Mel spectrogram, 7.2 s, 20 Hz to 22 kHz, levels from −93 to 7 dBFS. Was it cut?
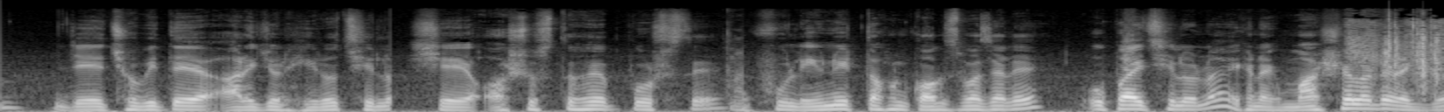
yes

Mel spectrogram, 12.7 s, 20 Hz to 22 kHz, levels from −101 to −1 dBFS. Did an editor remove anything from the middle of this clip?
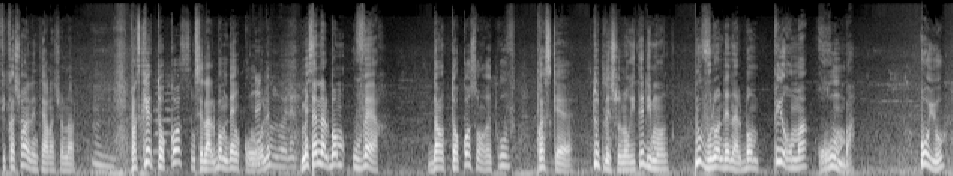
yes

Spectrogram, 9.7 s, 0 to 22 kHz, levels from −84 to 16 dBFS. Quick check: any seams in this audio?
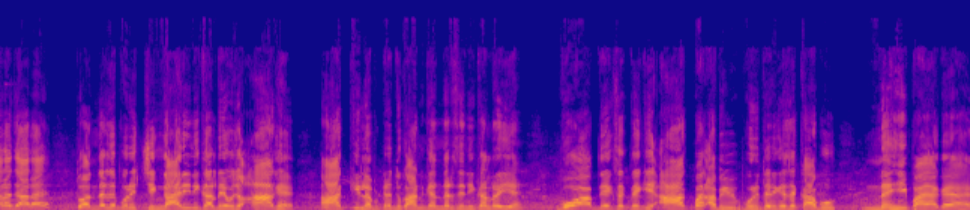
no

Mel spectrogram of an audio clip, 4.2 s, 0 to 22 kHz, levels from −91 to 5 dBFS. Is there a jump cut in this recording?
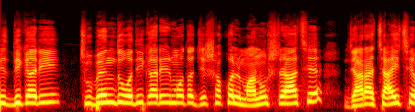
no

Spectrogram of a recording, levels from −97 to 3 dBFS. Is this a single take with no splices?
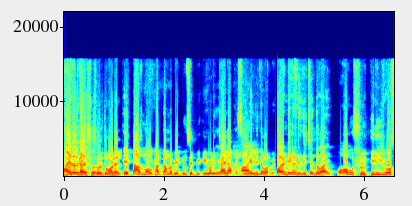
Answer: no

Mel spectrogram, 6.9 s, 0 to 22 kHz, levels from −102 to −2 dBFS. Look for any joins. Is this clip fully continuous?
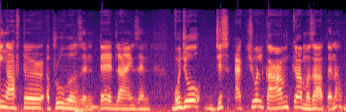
yes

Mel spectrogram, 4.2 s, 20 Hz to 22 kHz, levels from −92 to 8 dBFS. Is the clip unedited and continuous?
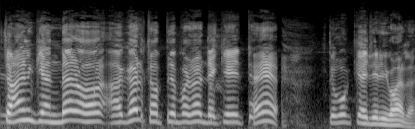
yes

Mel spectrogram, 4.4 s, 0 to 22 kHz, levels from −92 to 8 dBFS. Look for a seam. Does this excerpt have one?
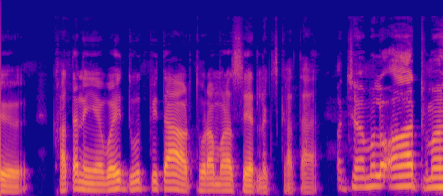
no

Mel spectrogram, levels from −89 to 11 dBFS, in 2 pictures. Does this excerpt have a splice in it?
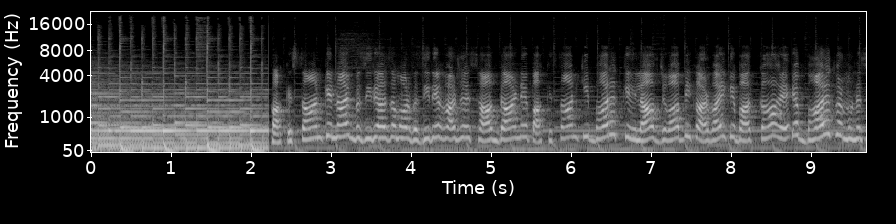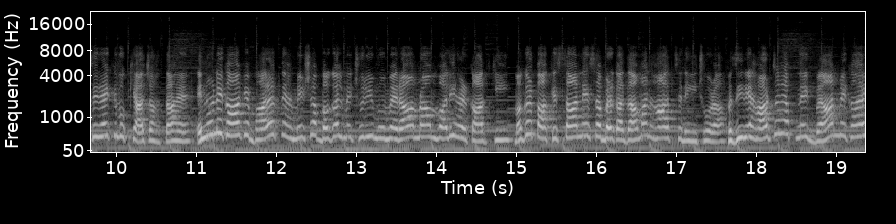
yes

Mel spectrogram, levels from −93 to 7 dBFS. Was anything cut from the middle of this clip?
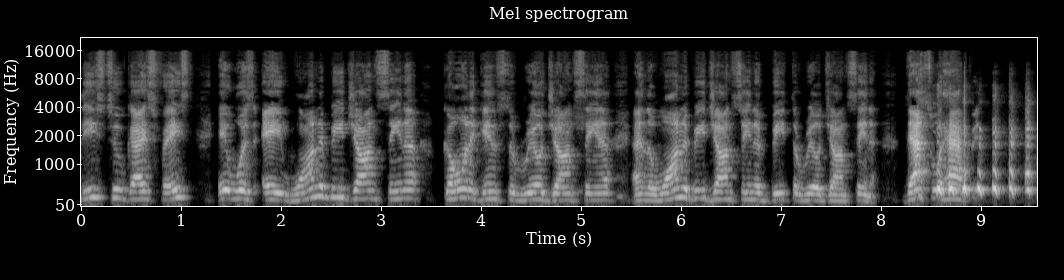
no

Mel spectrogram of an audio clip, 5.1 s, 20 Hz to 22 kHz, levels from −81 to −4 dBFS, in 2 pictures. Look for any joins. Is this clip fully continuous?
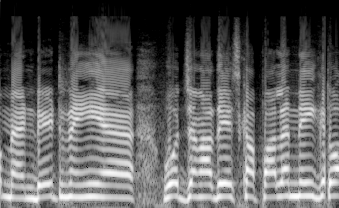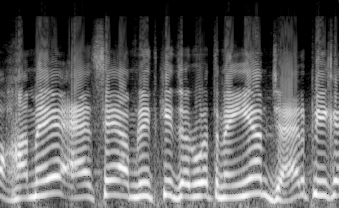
no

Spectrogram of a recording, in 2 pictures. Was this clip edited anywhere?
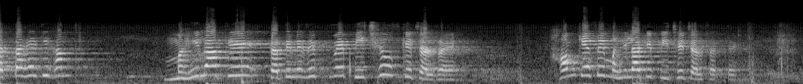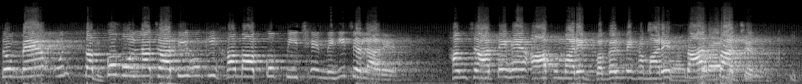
no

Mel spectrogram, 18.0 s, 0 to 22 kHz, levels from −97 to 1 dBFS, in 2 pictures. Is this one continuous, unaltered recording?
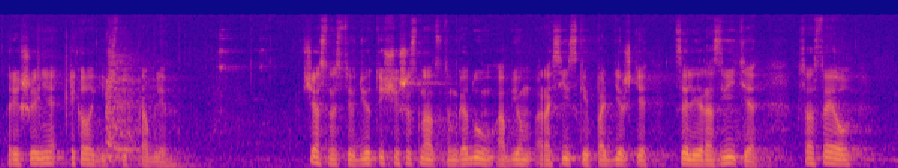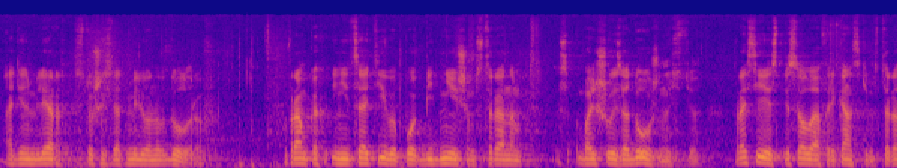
yes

